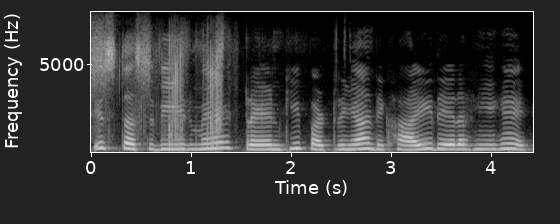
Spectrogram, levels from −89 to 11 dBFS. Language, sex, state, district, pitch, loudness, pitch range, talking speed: Hindi, female, Madhya Pradesh, Bhopal, 265 Hz, -16 LUFS, 255-290 Hz, 135 wpm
